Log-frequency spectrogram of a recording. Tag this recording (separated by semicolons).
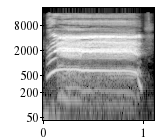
growl; large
